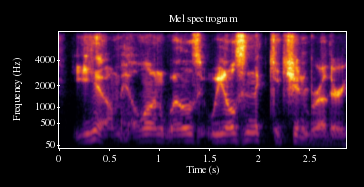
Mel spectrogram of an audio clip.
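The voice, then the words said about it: Randy Savage impression. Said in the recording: “doing a Randy Savage impression”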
